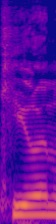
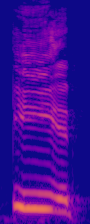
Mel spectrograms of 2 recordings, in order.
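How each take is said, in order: First: The first syllable is said plainly and softly. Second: The first syllable is hit sharply and forcefully. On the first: The speaker calls it wrong. "you want to say Keelan like you're saying" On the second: The speaker calls it right. "Just like a gut punch"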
